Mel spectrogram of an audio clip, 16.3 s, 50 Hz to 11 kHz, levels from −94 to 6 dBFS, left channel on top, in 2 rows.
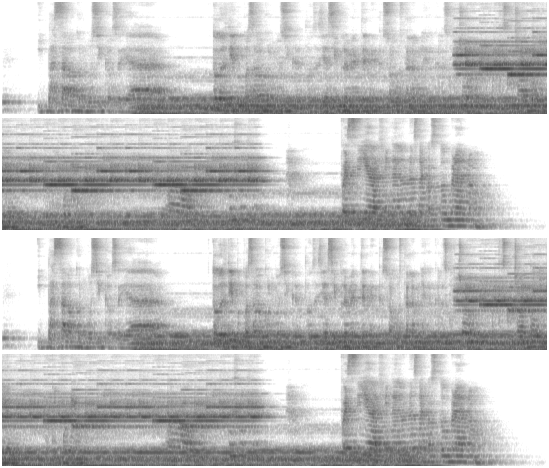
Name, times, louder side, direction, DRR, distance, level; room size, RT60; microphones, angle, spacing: voice 1, 0.5-2.4 3.2-9.4, right 1 dB, 75° right, 1 dB, 0.8 m, -34 dB
sound 1, 1.9-14.4, right 1 dB, 20° right, 1.4 m, -31 dB
sound 2, 6.8-12.0, left 3 dB, 30° left, 1.4 m, -27 dB
voice 2, 10.5-11.1 11.6-12.1 12.4-12.7 13.3-15.4, right 1 dB, ahead, -5 dB, 0.9 m, -35 dB
5.6 x 2.2 x 2.9 m, 0.94 s
head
